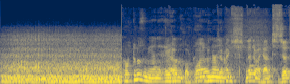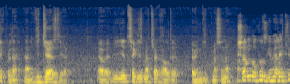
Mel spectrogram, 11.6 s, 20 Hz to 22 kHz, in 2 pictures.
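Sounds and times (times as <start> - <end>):
gendarmerie helicopter engine drone during a flood rescue in Doğankent district: 0.0 - 2.4
speech: 2.6 - 11.5.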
